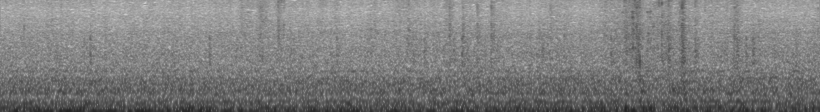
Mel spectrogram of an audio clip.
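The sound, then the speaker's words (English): Steady road rumble of a car driven impatiently close behind, a dense low drone holding at an even loudness throughout without clear breaks. “think my coworkers behind me driving like someone who's impatient.”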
